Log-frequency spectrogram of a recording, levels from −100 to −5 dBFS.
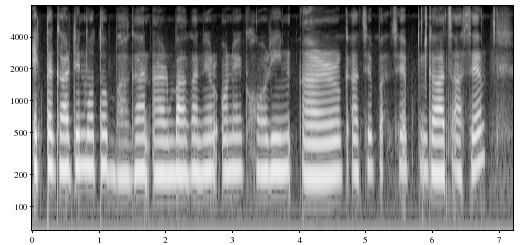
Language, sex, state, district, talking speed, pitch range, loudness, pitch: Bengali, female, Tripura, West Tripura, 110 wpm, 210-230 Hz, -18 LUFS, 220 Hz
